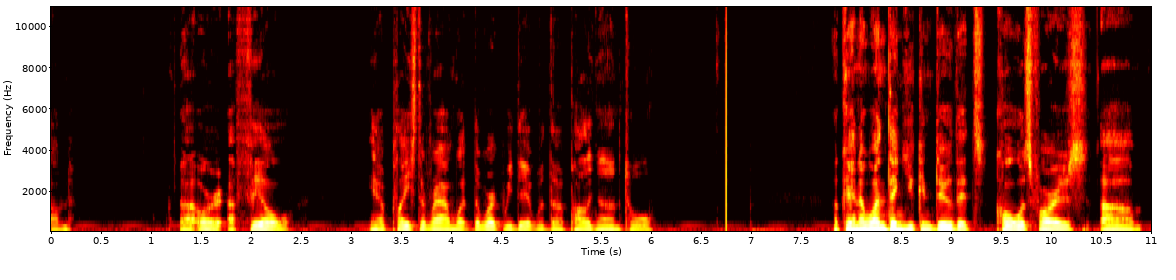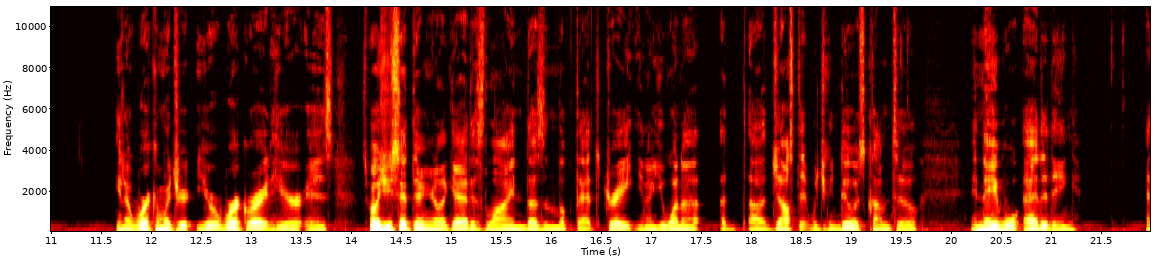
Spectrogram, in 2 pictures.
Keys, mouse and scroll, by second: 6.6 click, 19.5 click, 21.5 click.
